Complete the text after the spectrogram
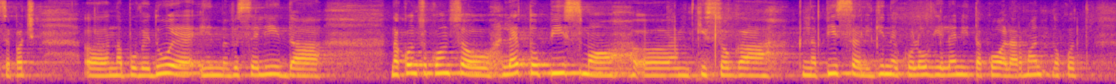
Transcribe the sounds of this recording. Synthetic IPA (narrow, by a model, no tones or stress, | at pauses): sɛpat͡ʃ | napɔʋɛd̪uːjɛʔinʋɛsɛlid̪a | nakɔːnt̪sʊkɔnt̪sɔwlɛt̪oːpiːsmɔ | kisɔɡa | napiːsaliɡinɛkɔloːɡilɛnit̪akoːalaɾmant̪nɔkɔt̪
